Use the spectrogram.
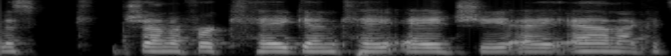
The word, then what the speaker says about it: Kagan: My name is Jennifer Kagan, and it's Kagan, K-A-G-A-N. That's G as in George."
